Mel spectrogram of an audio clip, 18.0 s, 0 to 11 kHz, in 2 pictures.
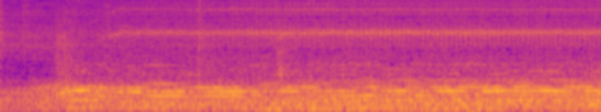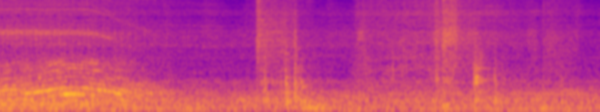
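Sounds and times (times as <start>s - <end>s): machine drive whine: 0.0s - 12.8s.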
